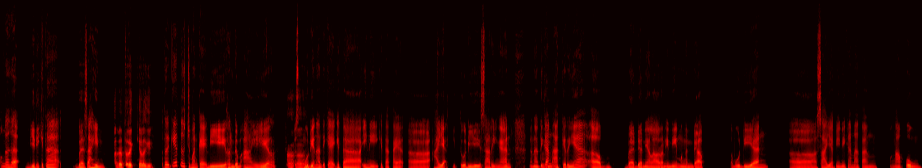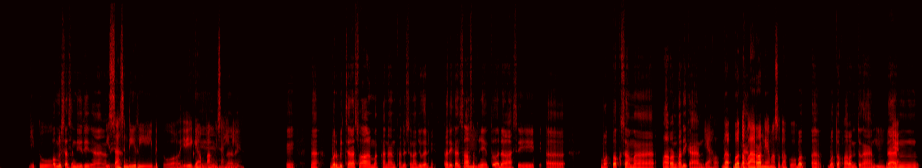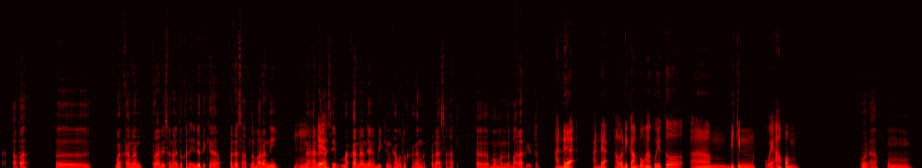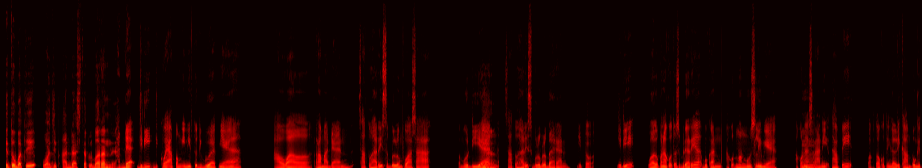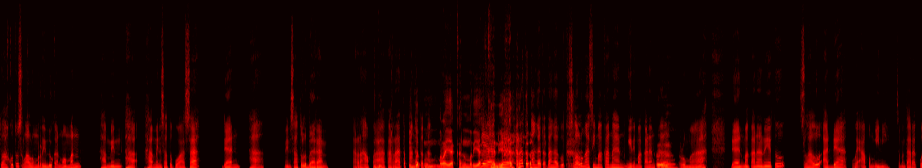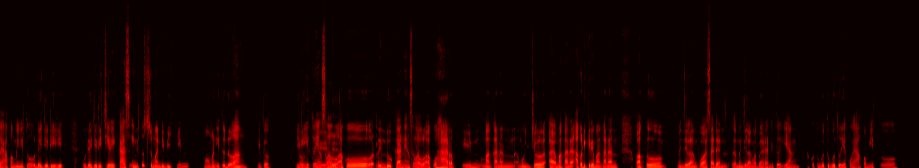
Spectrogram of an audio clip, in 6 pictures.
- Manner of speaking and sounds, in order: other background noise; laughing while speaking: "ya"; chuckle; tapping
- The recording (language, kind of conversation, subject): Indonesian, podcast, Apa makanan tradisional yang selalu bikin kamu kangen?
